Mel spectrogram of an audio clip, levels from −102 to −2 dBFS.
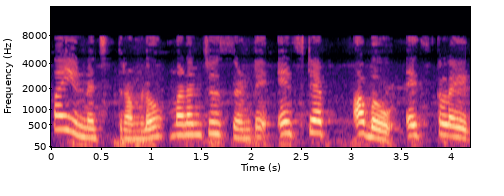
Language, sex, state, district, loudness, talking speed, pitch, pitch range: Telugu, female, Andhra Pradesh, Sri Satya Sai, -17 LUFS, 130 wpm, 260 Hz, 210-290 Hz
